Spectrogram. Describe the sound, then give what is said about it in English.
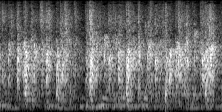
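Audience applause for panelists at the close of a panel discussion, soft, even clapping from many hands that carries steadily throughout. “First, our panelists, let's give them a round of applause.”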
